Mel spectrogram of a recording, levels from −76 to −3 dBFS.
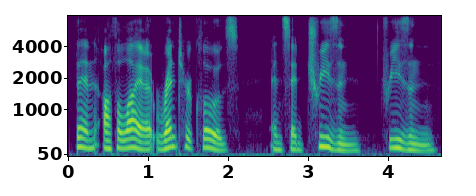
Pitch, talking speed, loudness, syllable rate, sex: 160 Hz, 115 wpm, -17 LUFS, 3.7 syllables/s, female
